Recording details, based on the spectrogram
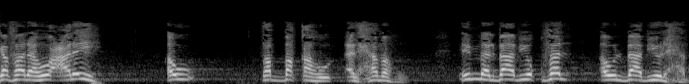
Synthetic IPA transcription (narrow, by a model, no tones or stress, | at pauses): ɡafalahʊʕalajːh | ʔaw | t̪ˤɑbːɑqɑhʊʔalħamaɦʊ̰ | ʔɪmːalbaːbjʊqfal | ʔawɪlbaːbjʊlħa̰m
